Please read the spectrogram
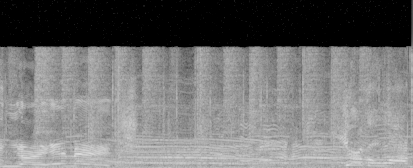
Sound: cheering

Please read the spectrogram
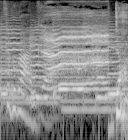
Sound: grunting

